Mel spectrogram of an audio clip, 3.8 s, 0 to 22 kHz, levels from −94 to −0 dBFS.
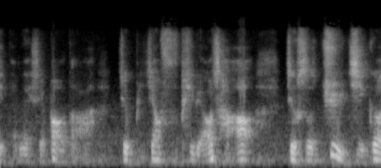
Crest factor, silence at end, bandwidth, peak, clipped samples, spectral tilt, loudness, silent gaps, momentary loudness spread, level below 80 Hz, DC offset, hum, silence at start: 18 dB; 0 s; 13 kHz; -8 dBFS; under 0.1%; -4 dB/octave; -26 LUFS; none; 12 LU; -60 dBFS; under 0.1%; none; 0 s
